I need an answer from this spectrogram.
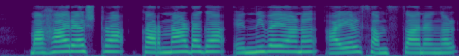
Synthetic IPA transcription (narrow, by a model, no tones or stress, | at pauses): mɐɦaːɾaːʂʈrɐkɐrɳaːɽɐɣɐe̞nːiʋɐjaːɳɨɐjɐlsɐmst̪ʰaːnɐŋːɐɭ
